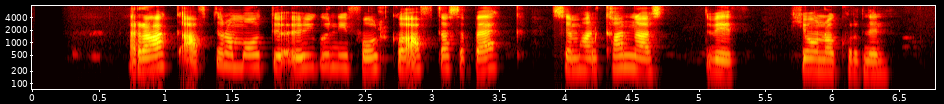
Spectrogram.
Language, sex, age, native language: Icelandic, female, 40-49, Icelandic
